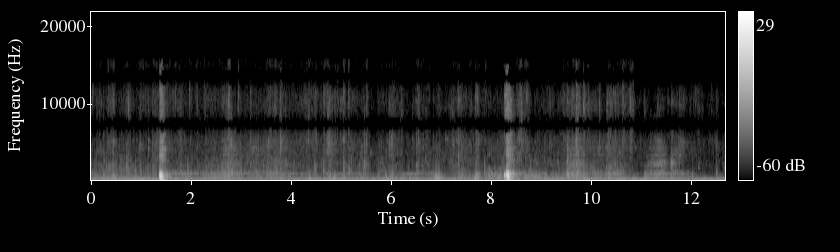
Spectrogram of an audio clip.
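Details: Mating sulcata tortoise, a pet animal, with two abrupt, harsh grunts about seven seconds apart and softer scraping noises in between over a constant low hum.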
